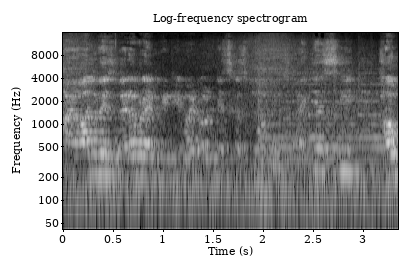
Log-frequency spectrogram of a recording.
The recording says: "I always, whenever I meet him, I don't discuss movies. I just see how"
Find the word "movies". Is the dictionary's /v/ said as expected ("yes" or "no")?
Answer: no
